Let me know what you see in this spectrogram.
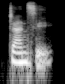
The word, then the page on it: tansy: Indian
